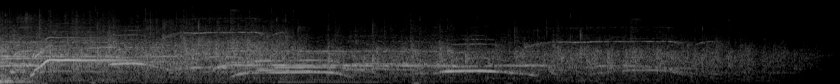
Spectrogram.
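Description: Concert audience applauding and cheering, with shouts and whistles rising and falling over the clapping, fading out near the end.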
